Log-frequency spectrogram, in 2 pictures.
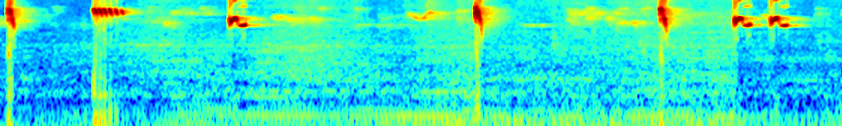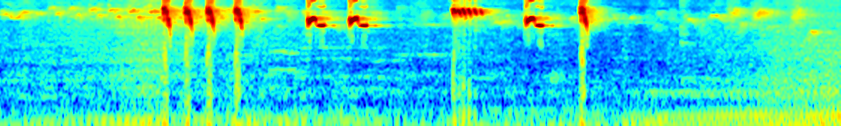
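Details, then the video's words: At night, an olive-backed sunbird (konin) delivers 'tembakan' song meant for mastering caged birds: piercing high chips and downslurred whistles scattered across the clip, bunching into a quick cluster of notes midway. "SUARA TEMBAKAN KONIN SAAT DIMALAM HARI"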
